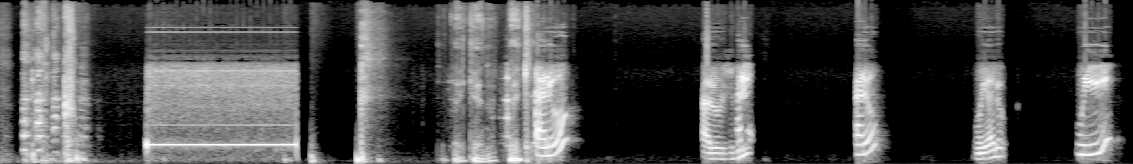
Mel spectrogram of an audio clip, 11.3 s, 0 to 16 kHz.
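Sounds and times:
speech: 0.3s - 0.6s, 5.4s - 5.8s, 7.0s - 7.6s, 8.6s - 8.8s, 9.8s - 10.1s, 10.8s - 11.2s
telephone call ring tone: 1.5s - 3.0s.

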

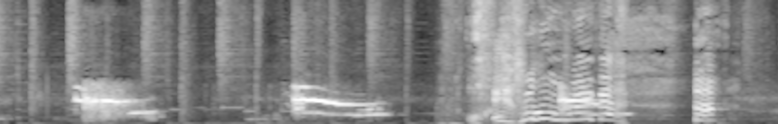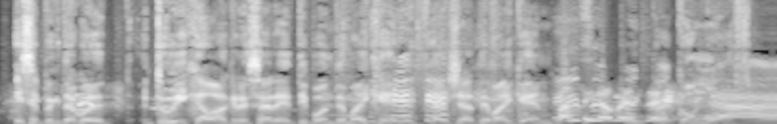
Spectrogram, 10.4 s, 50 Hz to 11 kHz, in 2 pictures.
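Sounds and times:
person imitating a cat meowing: 0.6s - 2.7s
laughter: 3.2s - 4.9s, 7.4s - 8.6s
speech: 3.2s - 10.3s.

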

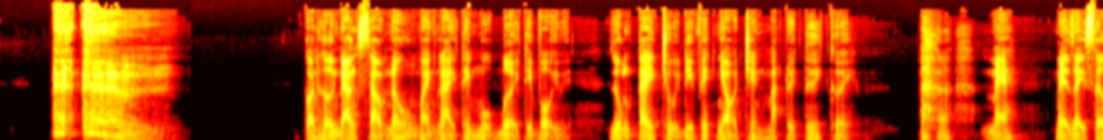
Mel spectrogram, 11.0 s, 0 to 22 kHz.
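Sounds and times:
older woman clearing her throat in a kitchen: 0.6s - 1.7s
speech: 1.0s - 1.5s, 3.1s - 8.6s, 9.2s - 11.0s.

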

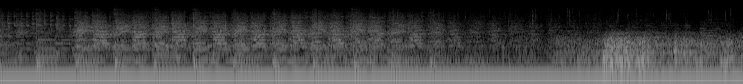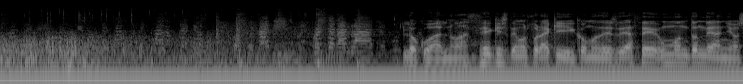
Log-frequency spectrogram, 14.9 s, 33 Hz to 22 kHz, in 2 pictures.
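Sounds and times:
rain falling: 0.0s - 11.4s
speech: 11.5s - 14.8s.

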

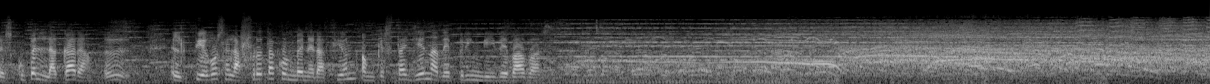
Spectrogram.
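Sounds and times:
speech: 0.0s - 5.8s
large crowd shouting and cheering: 5.5s - 12.0s.

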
